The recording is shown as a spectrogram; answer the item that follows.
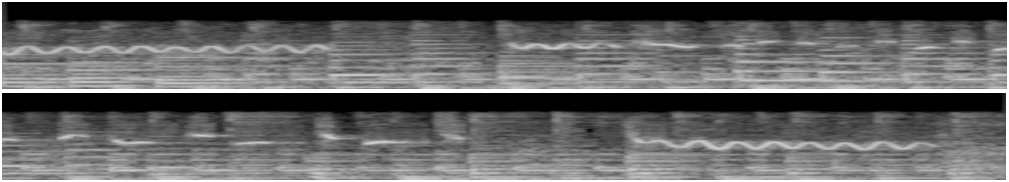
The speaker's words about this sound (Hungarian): Tetszik tudni, mi az, amit én itt fütyülészek?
